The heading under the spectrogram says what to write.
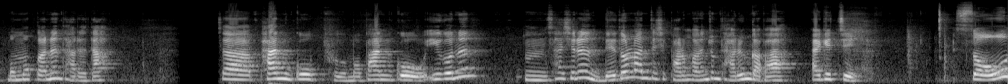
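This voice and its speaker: A woman with a somewhat high, sharp-toned voice teaches English to a class of children. She explains a text line by line and frequently checks that her pupils are following.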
